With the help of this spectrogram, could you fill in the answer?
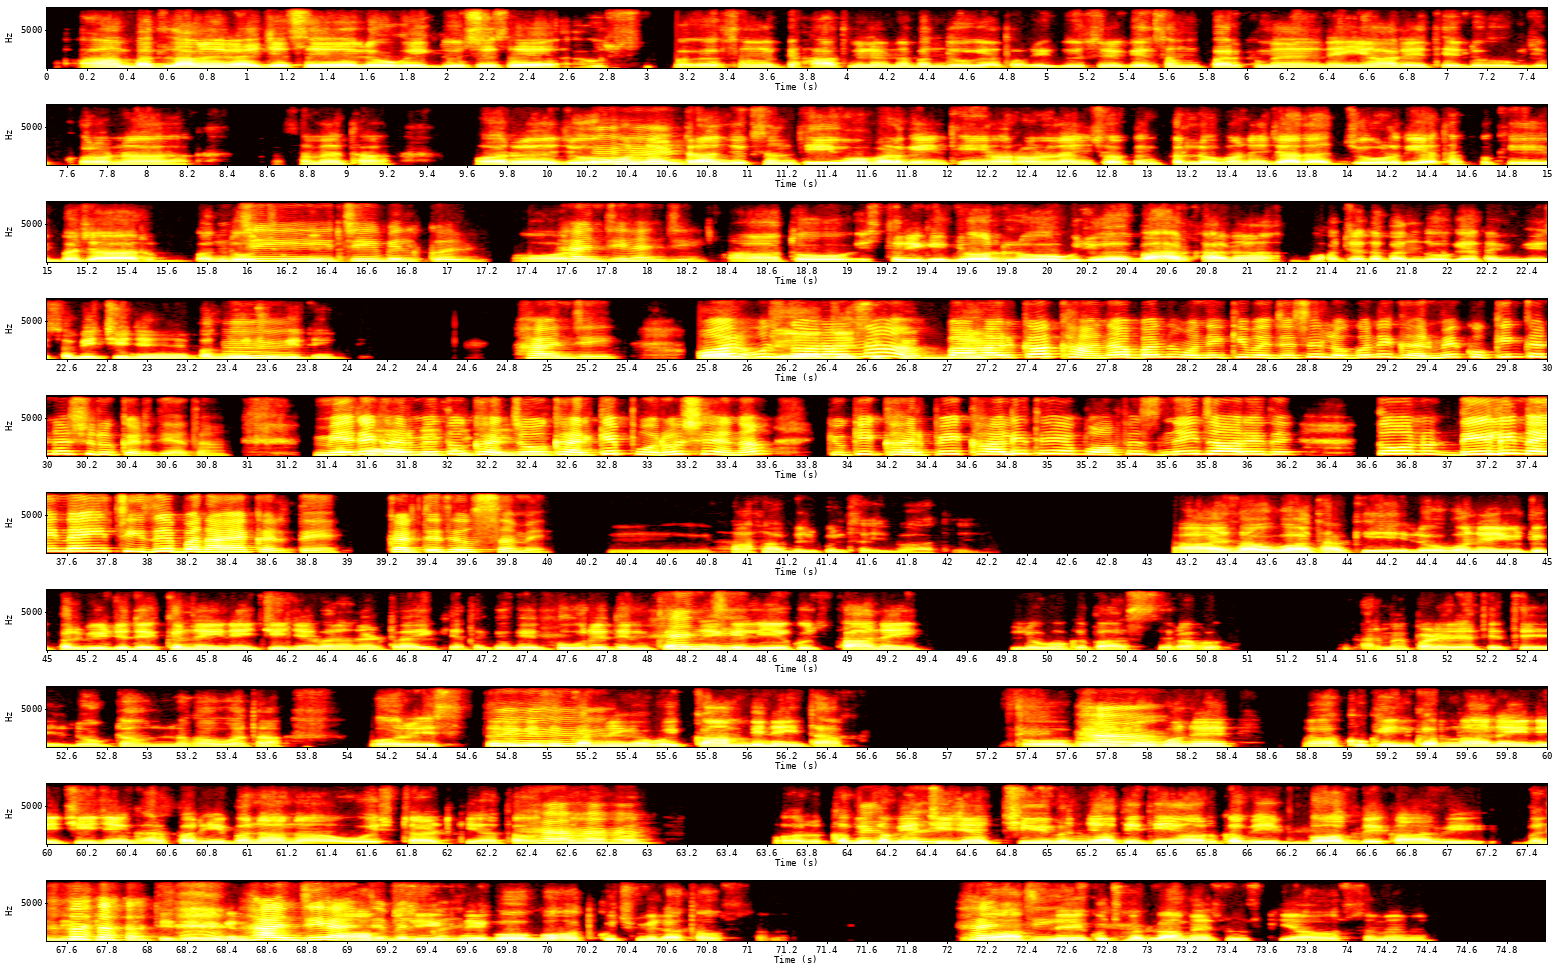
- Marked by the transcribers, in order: in English: "शॉपिंग"; other noise; in English: "कुकिंग"; in English: "ऑफ़िस"; in English: "डेली"; in English: "ट्राई"; in English: "कुकिंग"; in English: "स्टार्ट"; chuckle
- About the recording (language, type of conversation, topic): Hindi, unstructured, आपके हिसाब से कोरोना महामारी ने हमारे समाज में क्या-क्या बदलाव किए हैं?
- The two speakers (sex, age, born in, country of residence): female, 25-29, India, India; male, 35-39, India, India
